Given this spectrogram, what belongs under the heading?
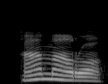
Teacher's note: را کو موٹا پڑھیے اور جلدی پڑھیں گے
